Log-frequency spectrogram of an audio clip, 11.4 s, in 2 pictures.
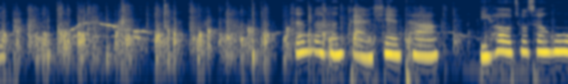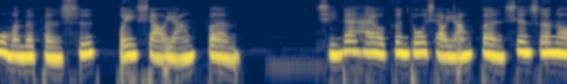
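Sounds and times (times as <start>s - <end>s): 
hand clapping: 0.0s - 5.7s
speech: 3.6s - 8.2s, 8.8s - 11.3s.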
